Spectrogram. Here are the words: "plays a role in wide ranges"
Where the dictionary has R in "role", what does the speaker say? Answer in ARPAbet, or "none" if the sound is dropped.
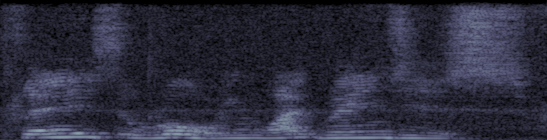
R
